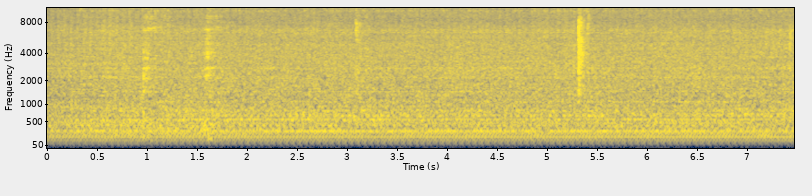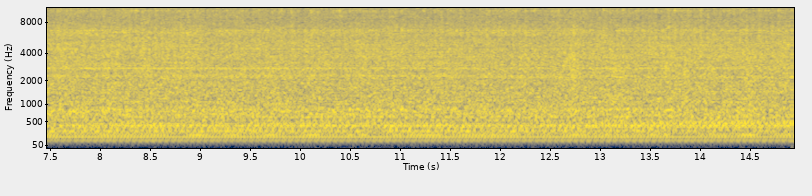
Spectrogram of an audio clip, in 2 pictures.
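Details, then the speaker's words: Top-load washer (replacement for a failed Whirlpool) at high-speed final spin, about 1 minute left before slowing and pumping out: a fast, steady whirring hum with no knocks or scraping. Little vibration versus previous washers; normal. "Not vibrating all that much compared to other washers that we've had."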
